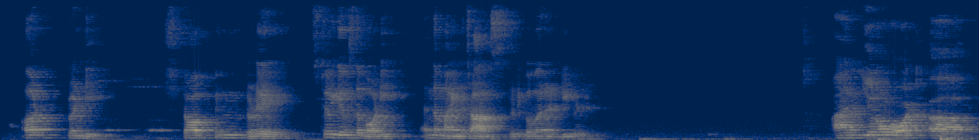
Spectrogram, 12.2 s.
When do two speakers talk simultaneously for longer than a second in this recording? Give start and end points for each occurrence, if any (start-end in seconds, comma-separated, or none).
none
